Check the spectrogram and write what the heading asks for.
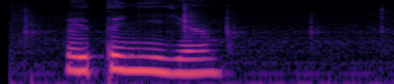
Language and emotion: Russian, neutral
